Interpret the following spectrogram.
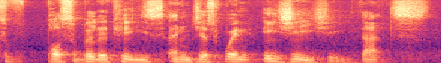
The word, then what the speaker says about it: Igigi: Just as a little aside, the Ijiji, they're spelt I-G-I-G-I. Yeah. And I immediately I don't know why, I kind of eliminated all sorts of possibilities and just went Ijiji. That's how that should be pronounced.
